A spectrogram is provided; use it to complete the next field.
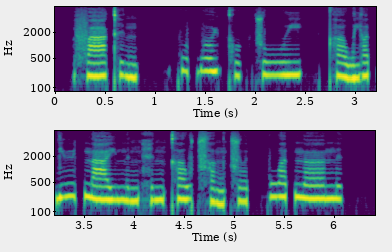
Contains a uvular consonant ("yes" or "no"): no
